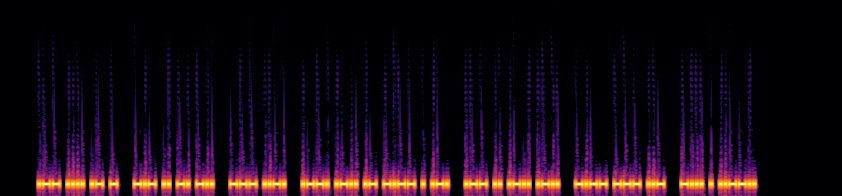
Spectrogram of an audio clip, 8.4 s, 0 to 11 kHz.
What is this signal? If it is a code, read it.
Morse code, heard as a keyed tone, about 51 wpm, 700 Hz. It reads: WHAT KIND OF PLAYER WILL YOU BE?
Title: Sentences from Top 1000 Words - Review Part 4 - 50wpm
